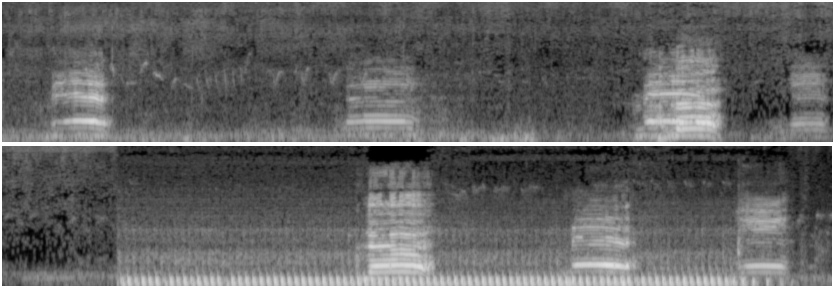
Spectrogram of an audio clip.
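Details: Cattle, a tame village herd grazing in a green field, mooing repeatedly in bright harmonic calls spaced a few seconds apart, with a steady low engine-like hum joining halfway through.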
